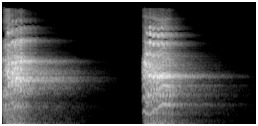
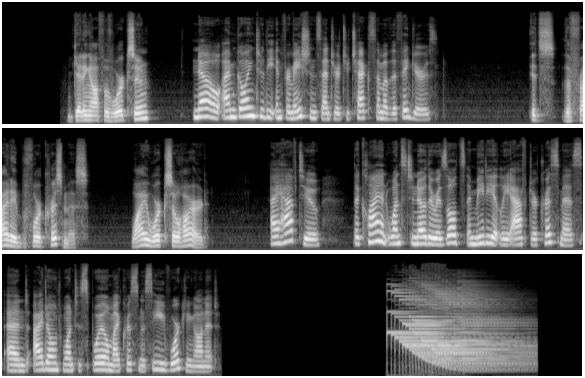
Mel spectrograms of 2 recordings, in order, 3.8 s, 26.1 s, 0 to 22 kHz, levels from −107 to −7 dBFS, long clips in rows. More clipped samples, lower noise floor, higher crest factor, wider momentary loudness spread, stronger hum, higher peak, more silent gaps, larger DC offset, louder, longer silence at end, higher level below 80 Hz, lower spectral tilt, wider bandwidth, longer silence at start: neither; first, -88 dBFS vs -74 dBFS; first, 22 dB vs 16 dB; first, 21 LU vs 12 LU; neither; first, 0 dBFS vs -8 dBFS; second, 1.80-2.09 s vs 20.73-23.17 s; neither; first, -16 LUFS vs -23 LUFS; first, 1.1 s vs 0.75 s; first, -64 dBFS vs -76 dBFS; second, 4.5 dB/octave vs -5.5 dB/octave; first, 17.5 kHz vs 14 kHz; second, 0 s vs 1 s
